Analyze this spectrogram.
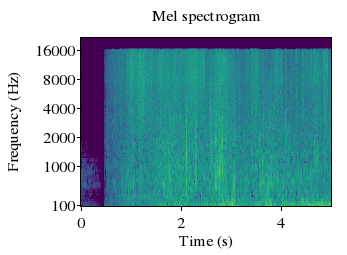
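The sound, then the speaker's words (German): After a brief moment of silence, steady wind rushes in and keeps blowing with rising and falling gusts, a loud, rustling whoosh with low rumbling underneath, as it sweeps through golden reed beds framing a vast deep-blue lake, with the Andes on the horizon. “Der Wind fährt durch das Goldgelb der Schilflandschaften, die das tiefblaue, schier endlos weite Wasser rahmen.”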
